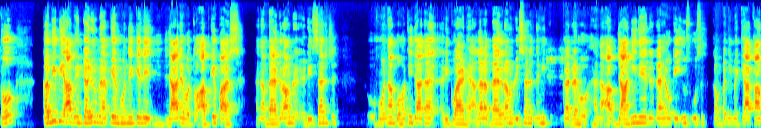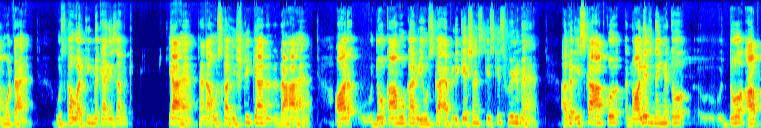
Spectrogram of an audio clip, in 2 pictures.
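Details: Adult man who self-identifies as a person who stammers, speaking Hindi; stuttering.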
